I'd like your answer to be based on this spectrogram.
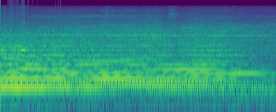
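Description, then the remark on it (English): A train horn blares loud, a sustained harmonic blast held steady throughout as a train passes through a live train station in the afternoon, with a low rumble of the cars beneath it. “So I was talking about, we're at a live train station. So you're going to hear it.”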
